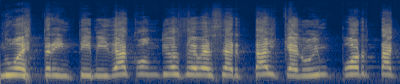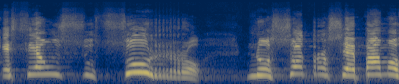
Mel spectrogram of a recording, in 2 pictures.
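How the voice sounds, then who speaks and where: A woman speaks in an animated, raised and projected voice, extremely high in pitch with a bright, sharp tone, at a fairly slow pace. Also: dry, close sound with no echo. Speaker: pastor. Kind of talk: sermon.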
